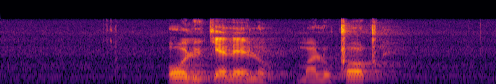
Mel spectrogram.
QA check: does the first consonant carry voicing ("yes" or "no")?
yes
